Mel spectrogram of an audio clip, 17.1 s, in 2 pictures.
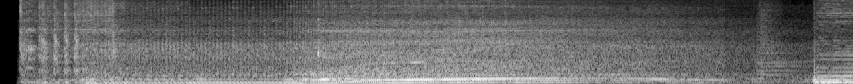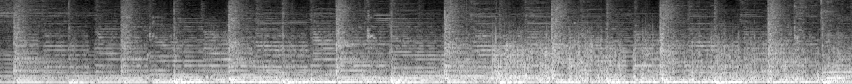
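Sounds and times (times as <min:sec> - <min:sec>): motorcycle engine revving: 0:02.7 - 0:09.0, 0:11.9 - 0:17.0
music: 0:07.5 - 0:17.0.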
